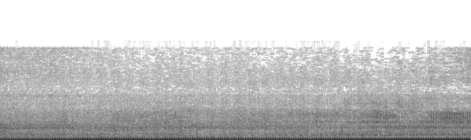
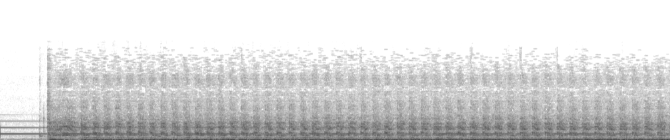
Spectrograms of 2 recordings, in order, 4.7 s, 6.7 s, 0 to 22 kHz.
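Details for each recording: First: 1999 24-valve Cummins diesel, first start after sitting 2+ years, injector lines cracked to bleed: even diesel clatter at about three beats a second with a steady low drone and no misses. Good oil pressure and a little blue smoke; a healthy idle. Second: 1999 24-valve Cummins diesel, sitting for 2 years, with injector lines cracked to bleed and poor battery connections: the starter cranks steadily for about six seconds with no firing. Crank no start, fuel not primed.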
